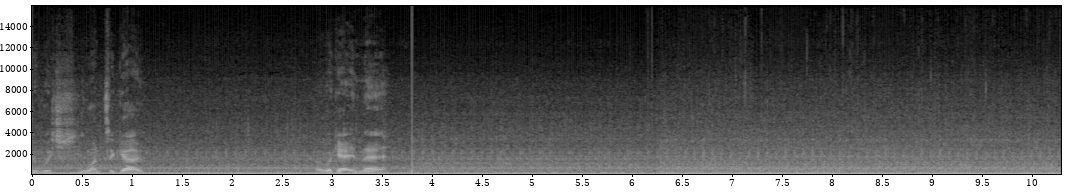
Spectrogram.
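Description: A boat engine chugs steadily at a low pitch.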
